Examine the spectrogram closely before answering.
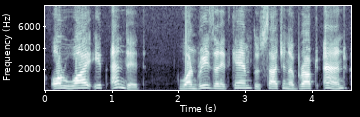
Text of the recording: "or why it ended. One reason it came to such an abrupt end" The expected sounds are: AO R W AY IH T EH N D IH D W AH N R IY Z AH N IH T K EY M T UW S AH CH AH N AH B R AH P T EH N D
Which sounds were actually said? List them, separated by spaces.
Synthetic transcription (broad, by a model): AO R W AY IH T EH N D IH D W AH N R IY Z AH N IH T K EY M T UW S AH CH AH N AH B R AH P T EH N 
